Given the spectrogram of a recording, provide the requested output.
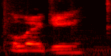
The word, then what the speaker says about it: Pileggi: I can barely pronounce Kallsen correctly. It's Pileggi, right? Pileggi.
